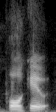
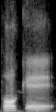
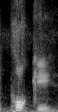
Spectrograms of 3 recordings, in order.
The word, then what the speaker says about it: poke: is spelled p-o-k-e and a lot of people tend to mispronounce it and they say poki which telling poki is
